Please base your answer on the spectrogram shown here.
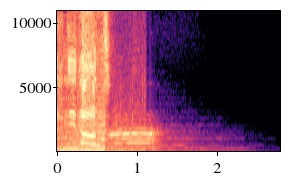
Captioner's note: scream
